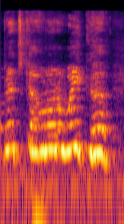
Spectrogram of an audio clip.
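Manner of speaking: high, loud rousing call; mock urgent wake-up. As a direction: shake her awake with your voice. Waking wife up.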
